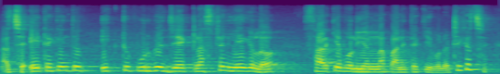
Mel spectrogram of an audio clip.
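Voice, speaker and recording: A man's voice: a little high, animated, quick pace, mellow, a little hiss or hum. A man from Sylhet teaching an online class, asking students repeated questions and addressing them directly. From Sylhet, Bangladesh. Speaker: Bengali teacher.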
